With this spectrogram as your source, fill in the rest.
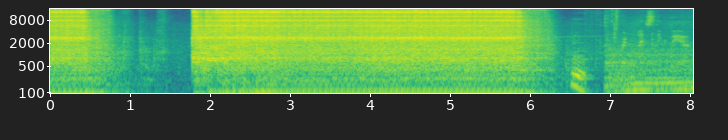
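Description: A Rover 418 Tourer, left standing about a year with stale fuel and a fresh battery in, cranks in one long loud sustained burst of several seconds without catching, with shorter bursts around it.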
